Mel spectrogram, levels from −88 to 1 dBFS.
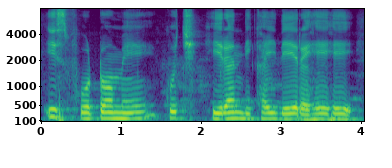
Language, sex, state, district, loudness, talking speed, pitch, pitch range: Hindi, male, Uttar Pradesh, Lalitpur, -15 LUFS, 135 wpm, 150 Hz, 145-165 Hz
